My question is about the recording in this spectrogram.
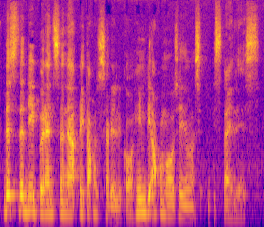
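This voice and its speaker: A man's voice: on the high side, expressive, quick pace. A man with a Filipino accent, a hair stylist and guest, telling his story in a casual interview and switching between Tagalog and English.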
